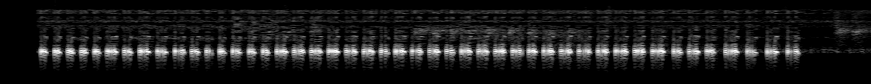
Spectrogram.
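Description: A frog gives a long, rapid series of evenly spaced, mid-pitched croaking pulses.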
